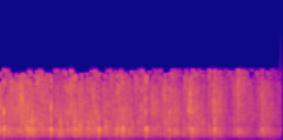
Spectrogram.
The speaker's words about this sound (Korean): 다시 한번 뜨거운 박수로 격려하겠습니다.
